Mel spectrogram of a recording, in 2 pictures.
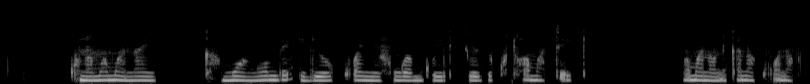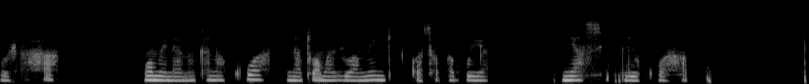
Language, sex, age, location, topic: Swahili, female, 18-24, Kisii, agriculture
